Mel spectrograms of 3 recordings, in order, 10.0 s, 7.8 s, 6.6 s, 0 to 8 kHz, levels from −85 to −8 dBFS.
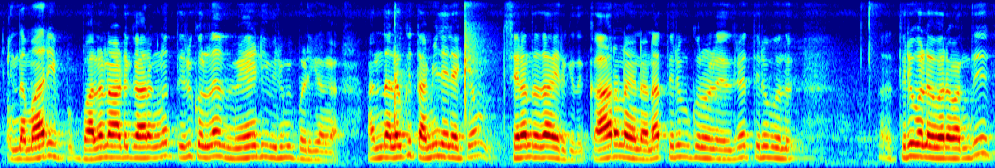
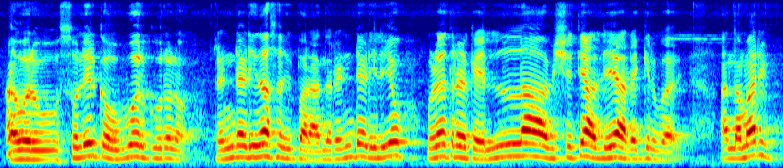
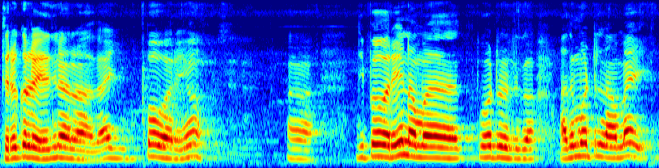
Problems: none marked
